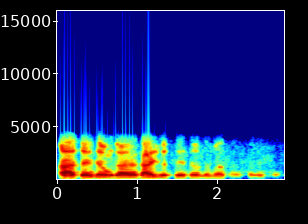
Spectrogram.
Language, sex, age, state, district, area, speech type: Tamil, female, 18-30, Tamil Nadu, Cuddalore, rural, conversation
